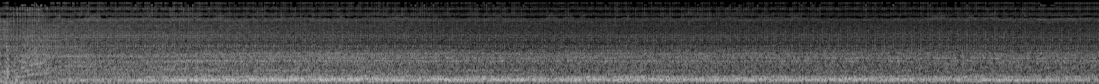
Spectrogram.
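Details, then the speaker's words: Audi A4 just started after rebuild, front clip, intercooler and belt refitted: steady even idle with smooth low hum, no knocks, ticks or misses; some smoke the owner considers normal from handling; sounds great. "Fuck yeah. That's the smoke. That's normal, my hands have been all over it. Sounds great."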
